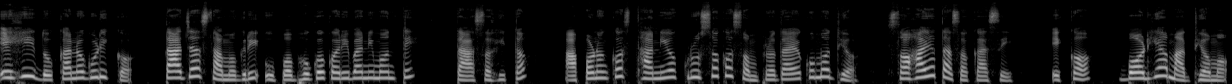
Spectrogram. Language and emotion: Odia, neutral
